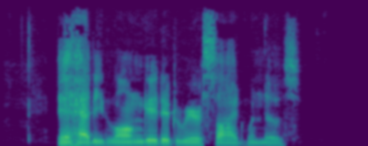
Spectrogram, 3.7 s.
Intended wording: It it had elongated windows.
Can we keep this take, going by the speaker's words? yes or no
no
